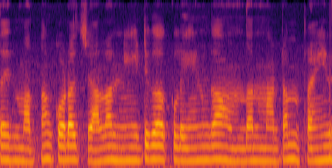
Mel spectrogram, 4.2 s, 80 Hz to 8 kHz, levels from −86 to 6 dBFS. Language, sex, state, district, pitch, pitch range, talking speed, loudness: Telugu, female, Andhra Pradesh, Manyam, 185 Hz, 175-190 Hz, 145 wpm, -16 LUFS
